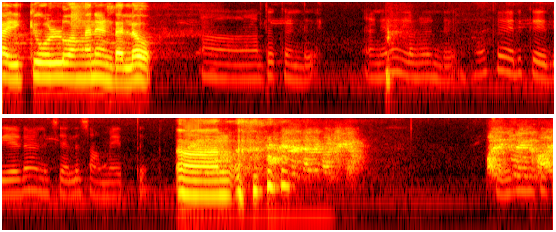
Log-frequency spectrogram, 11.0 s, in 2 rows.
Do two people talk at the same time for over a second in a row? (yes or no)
no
